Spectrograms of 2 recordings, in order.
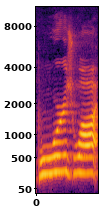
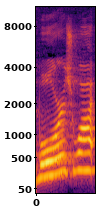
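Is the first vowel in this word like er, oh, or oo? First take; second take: oo; oh. First: The first vowel sounds like oo. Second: The first vowel sounds like oh. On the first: "it's not an OO sound, it's not bourgeois" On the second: "it's not an O sound, it's not bourgeois"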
